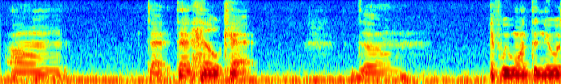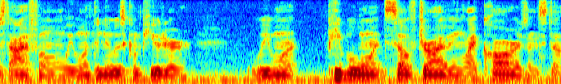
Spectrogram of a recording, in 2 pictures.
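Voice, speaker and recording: At a fairly slow pace with long, frequent pauses, a man speaks at a medium pitch with fairly even intonation, and audible room echo can be heard. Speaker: morning show host. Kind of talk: live audio show monologue. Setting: at home, live audio app. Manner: halting, self-correcting.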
